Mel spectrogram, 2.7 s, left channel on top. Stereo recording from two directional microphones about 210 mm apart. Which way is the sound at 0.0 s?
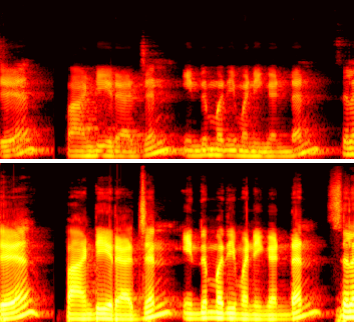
50° right (ahead or behind).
